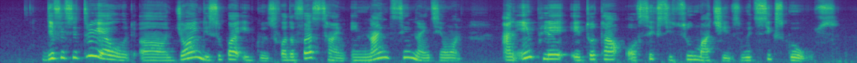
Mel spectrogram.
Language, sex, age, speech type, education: Nigerian Pidgin, female, 15-29, spontaneous, tertiary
